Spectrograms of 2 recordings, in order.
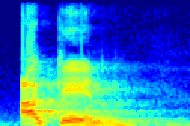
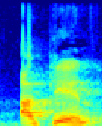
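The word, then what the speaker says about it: arcane: इसके बाद अब हमारा अगला वर्ड लिखा है अकेन। अब यहां पर जो आर लिखा है उसको क्या करेंगे? हम साइलेंट रखते हैं।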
